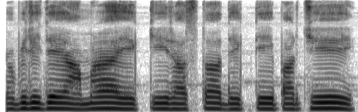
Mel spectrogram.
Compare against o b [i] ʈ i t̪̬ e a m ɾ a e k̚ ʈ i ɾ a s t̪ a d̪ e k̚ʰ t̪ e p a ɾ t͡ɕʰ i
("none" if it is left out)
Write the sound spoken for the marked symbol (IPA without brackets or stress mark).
i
